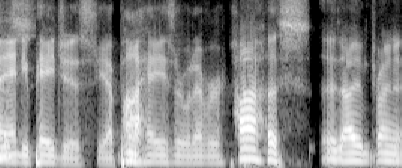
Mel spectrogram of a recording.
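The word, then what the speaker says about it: Pagés: Is that how you pronounce it? Pajas? Yeah, apparently it's not Pajas? Andy Pages. Yeah, Pajes or whatever.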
